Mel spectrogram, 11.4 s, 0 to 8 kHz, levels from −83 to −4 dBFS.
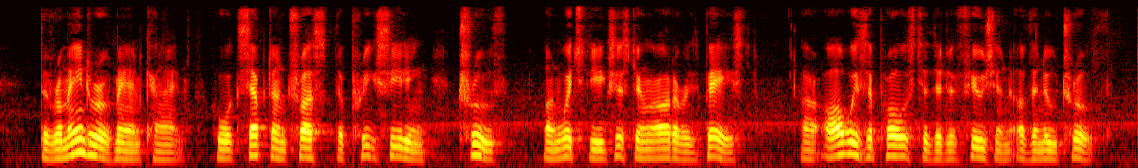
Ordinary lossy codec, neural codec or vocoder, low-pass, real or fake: MP3, 48 kbps; none; 7.2 kHz; real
